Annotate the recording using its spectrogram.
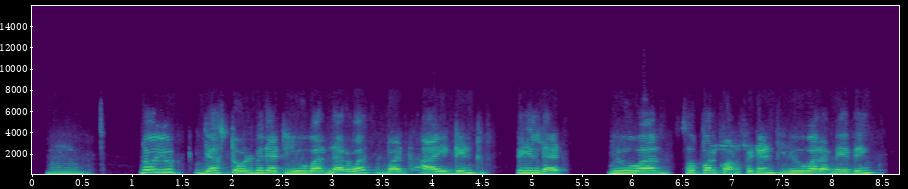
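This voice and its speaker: The speaker has an Indian accent. The pace is fairly slow. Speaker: English learner, interviewer guest. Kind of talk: casual interview chat. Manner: halting, many fillers.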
